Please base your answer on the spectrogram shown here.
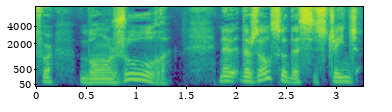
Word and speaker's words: bonjour: have the same beginning it's the word bo b-o-n and it's that nasal sound bonjour however when we come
